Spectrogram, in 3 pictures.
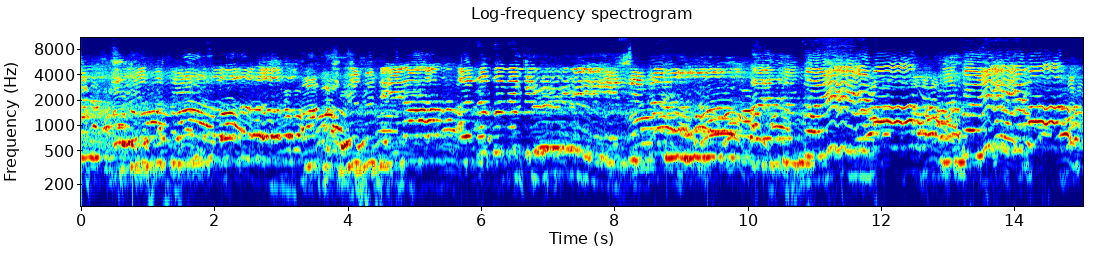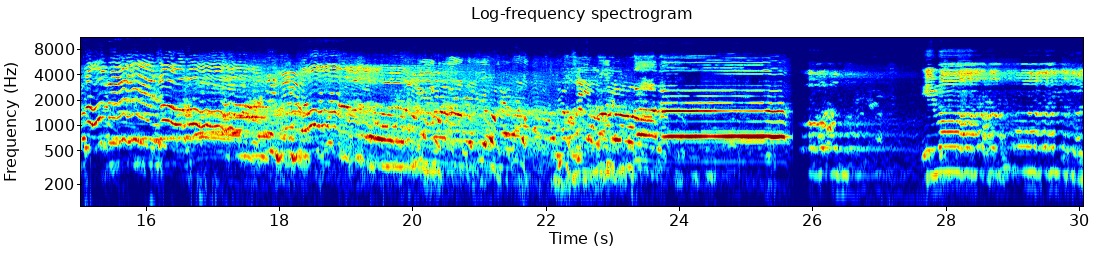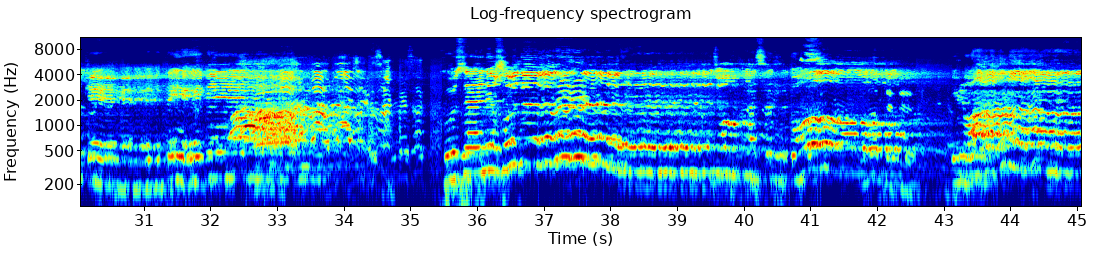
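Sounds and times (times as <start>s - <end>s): boy singing into a microphone: 0.0s - 20.6s, 27.6s - 33.2s, 35.5s - 45.0s.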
